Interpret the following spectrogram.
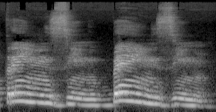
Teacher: continua ocorrendo um ditongo decrescente nasal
